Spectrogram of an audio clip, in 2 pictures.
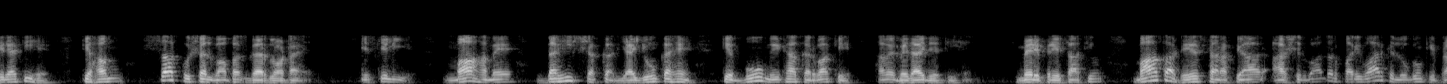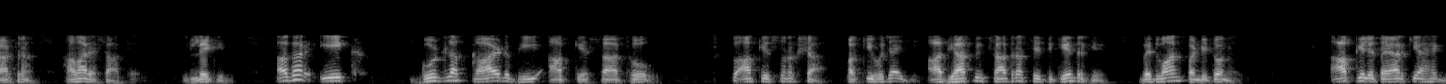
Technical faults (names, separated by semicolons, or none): iLBC codec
